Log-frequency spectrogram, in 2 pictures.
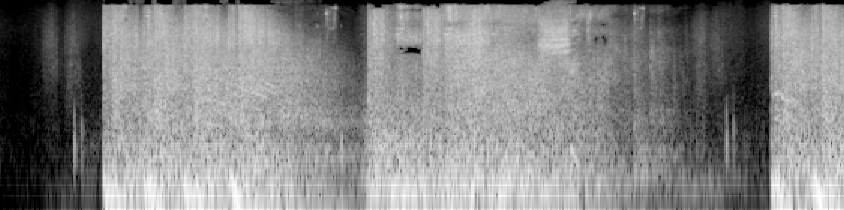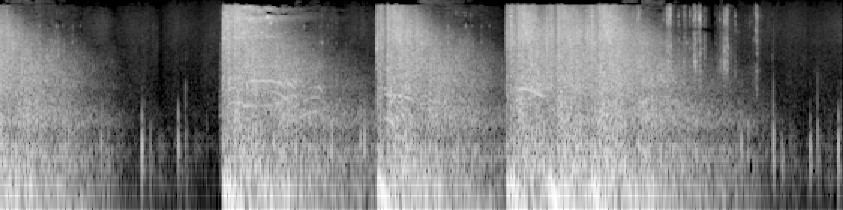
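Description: Gunfire blasts in bursts in a video game.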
